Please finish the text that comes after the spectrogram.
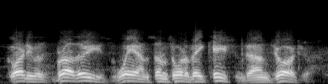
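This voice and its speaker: Male actor as folksy American police captain, mid-pitched, plain-spoken and unhurried in temper, dull old radio recording. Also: sing-song, natural voice. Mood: matter-of-fact. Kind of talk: 1950s radio drama acting.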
